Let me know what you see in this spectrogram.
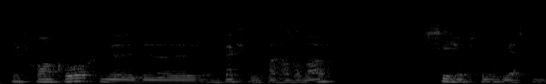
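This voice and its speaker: A somewhat breathy, medium-pitched man's voice at a fairly slow pace, fairly even in intonation, with long, frequent pauses and audible room echo. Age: 60s. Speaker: paranormal and urbex youtuber. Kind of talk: casual vlog monologue. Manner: halting. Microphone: poor sound quality.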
